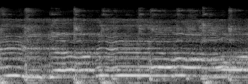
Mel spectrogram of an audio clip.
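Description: Live Islamic devotional sholawat singing in Arabic: voices carry a long, slowly gliding melodic line over steady low drum beats.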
